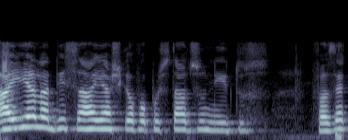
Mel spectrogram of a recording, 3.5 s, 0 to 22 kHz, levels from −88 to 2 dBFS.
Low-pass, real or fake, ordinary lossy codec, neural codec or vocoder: 7.2 kHz; real; none; none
